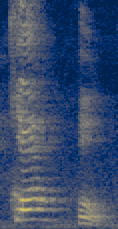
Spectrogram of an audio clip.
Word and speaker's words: copo: Copo, qual que é a sílaba tônica? É o có. Ela é, então, ó, se fosse o pó, ela é oxítona, mas ela é có. Esqueci do acento. É o có, ela é paroxítona.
